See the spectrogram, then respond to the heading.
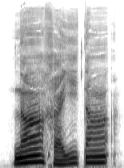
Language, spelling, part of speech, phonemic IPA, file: Navajo, nááhaiídą́ą́ʼ, adverb, /nɑ́ːhɑ̀ǐːtɑ̃́ːʔ/, Nv-nááhaiídą́ą́ʼ.ogg
- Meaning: year(s) ago (number of years before present)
